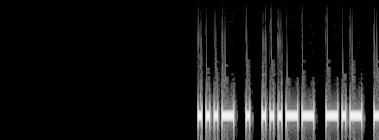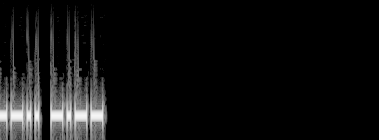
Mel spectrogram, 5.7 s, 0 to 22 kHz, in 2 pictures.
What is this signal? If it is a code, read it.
Morse code, heard as a keyed tone, about 40 wpm, 700 Hz. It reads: VE3KZY
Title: DXCC-100 Call Signs - 6 Characters - Repeated 2x - 40wpm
